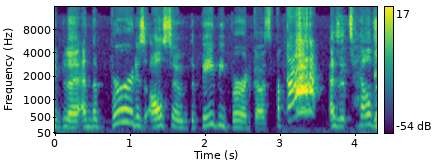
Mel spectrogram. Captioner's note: squawking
